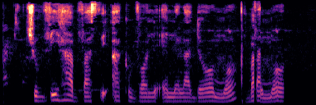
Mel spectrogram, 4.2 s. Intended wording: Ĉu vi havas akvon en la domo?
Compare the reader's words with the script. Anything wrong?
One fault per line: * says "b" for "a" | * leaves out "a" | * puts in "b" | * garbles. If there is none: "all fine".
* garbles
